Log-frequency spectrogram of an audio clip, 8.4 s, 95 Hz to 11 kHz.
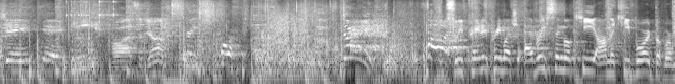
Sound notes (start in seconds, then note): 3.5 footsteps; 3.5 wooden keys clatter loudly; 4.0 shouts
